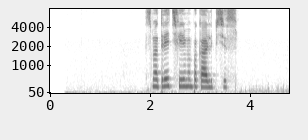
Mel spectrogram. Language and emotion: Russian, neutral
